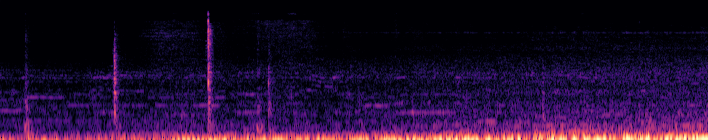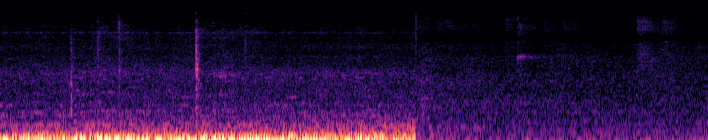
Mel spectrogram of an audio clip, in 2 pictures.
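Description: Car cabin rumble while driving: low road and engine noise that grows louder over the first couple of seconds, with a few faint clicks, then cuts off suddenly about two-thirds of the way through, leaving a quieter background hum.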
